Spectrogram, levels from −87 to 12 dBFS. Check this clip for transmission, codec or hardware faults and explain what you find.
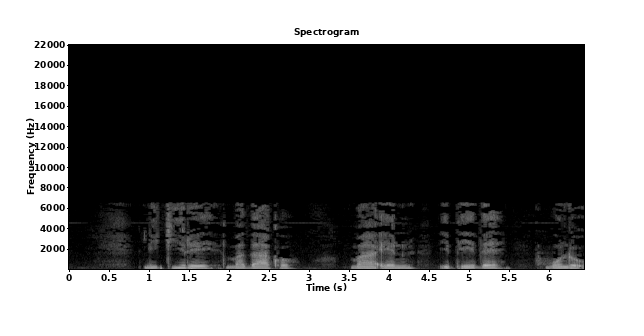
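The speech carries heavy lossy-codec damage throughout, plus two brief pre-echoes.

Vorbis compression, throughout: the damage is most likely from this codec at a very low rate, around 18 kbps. Nothing survives above 6.5 kHz, and the remaining treble is quantised so coarsely that its detail becomes grainy hiss, roughening the speech.

Pre-echo, 1.21 to 1.24 s and 2.56 to 2.58 s: the codec spreads its quantisation noise across a whole transform block, so a sharp onset late in a block pulls noise ahead of itself. A short hiss of 27 ms, then 20 ms, precedes each attack.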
